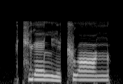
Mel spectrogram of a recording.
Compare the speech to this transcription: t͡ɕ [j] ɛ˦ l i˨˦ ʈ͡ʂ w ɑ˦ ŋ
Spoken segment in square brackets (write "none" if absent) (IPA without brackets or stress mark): ɥ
